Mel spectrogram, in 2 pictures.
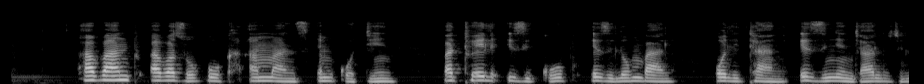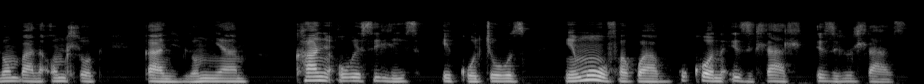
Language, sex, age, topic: North Ndebele, female, 25-35, health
